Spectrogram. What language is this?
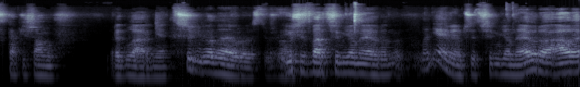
Polish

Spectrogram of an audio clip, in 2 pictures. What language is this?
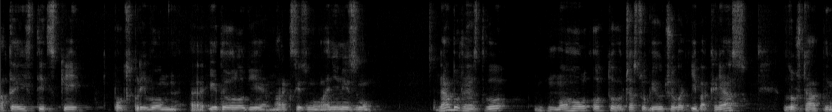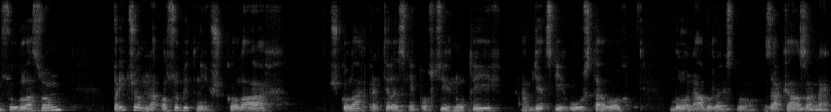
Slovak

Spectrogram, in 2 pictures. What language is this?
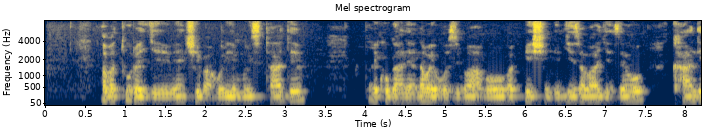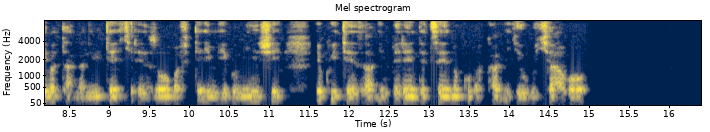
Kinyarwanda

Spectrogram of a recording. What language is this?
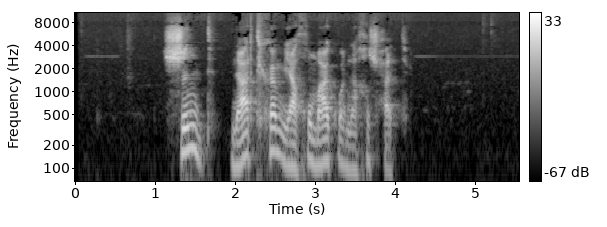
Kabardian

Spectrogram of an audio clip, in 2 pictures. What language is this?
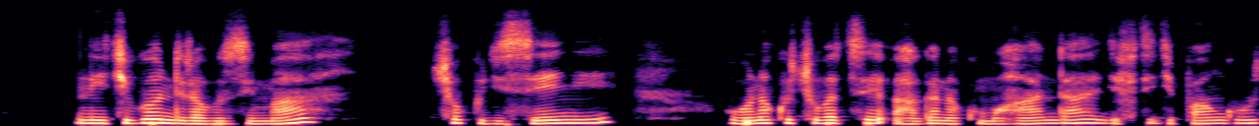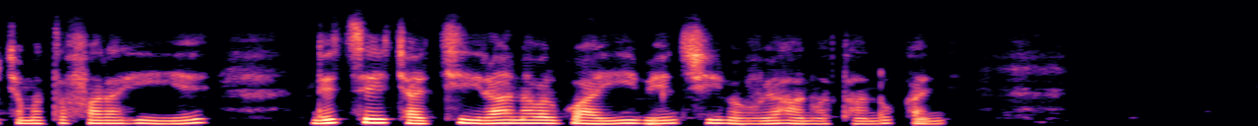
Kinyarwanda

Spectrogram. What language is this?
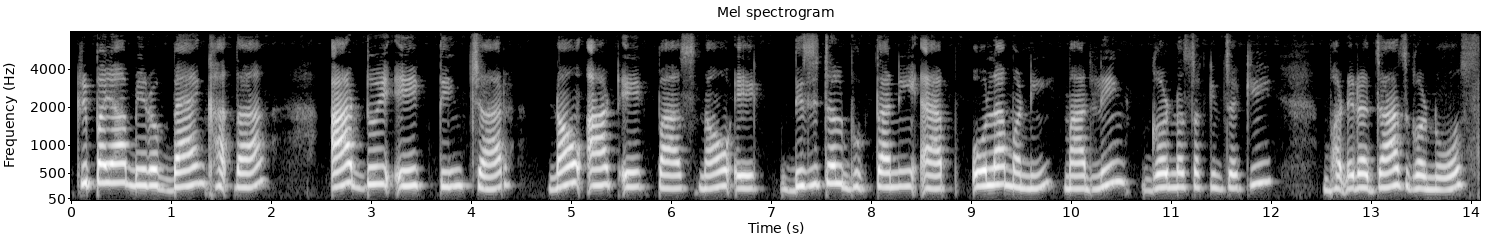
Nepali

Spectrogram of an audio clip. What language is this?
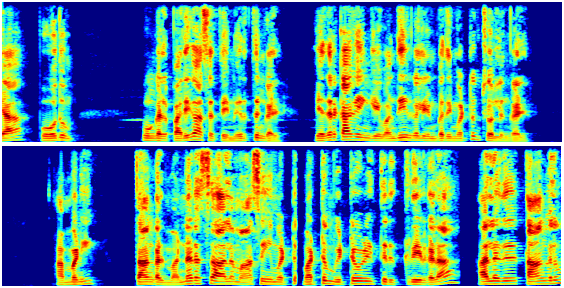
Tamil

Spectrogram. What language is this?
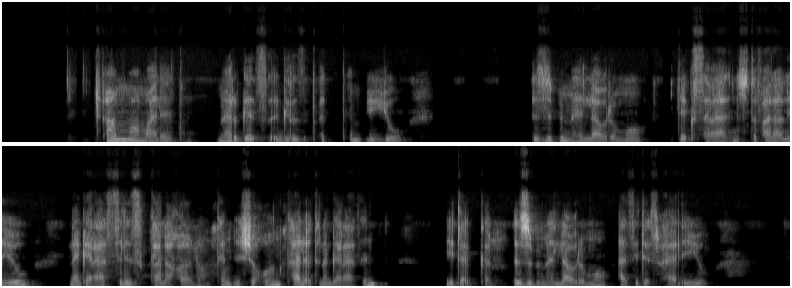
Tigrinya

